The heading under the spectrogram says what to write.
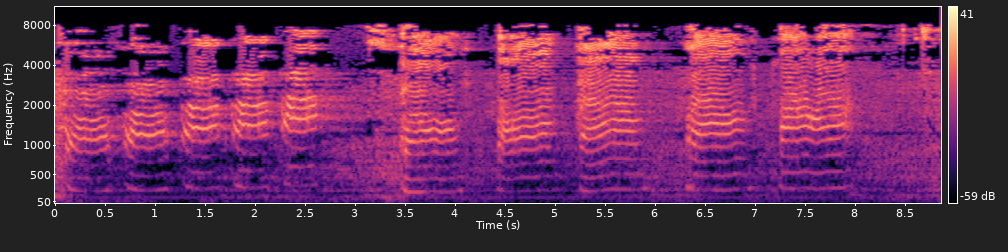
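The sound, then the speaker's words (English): A seal sings Twinkle Twinkle Little Star as a string of loud, wavering, moaning notes, about nine separate phrases with short pauses between them, rising and falling in pitch. “Well, wait, now here's the seal singing Twinkle, Twinkle, Little Star.”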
